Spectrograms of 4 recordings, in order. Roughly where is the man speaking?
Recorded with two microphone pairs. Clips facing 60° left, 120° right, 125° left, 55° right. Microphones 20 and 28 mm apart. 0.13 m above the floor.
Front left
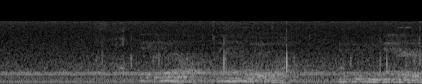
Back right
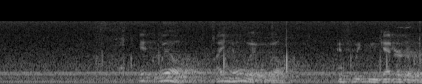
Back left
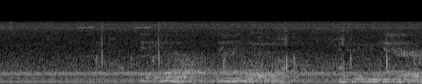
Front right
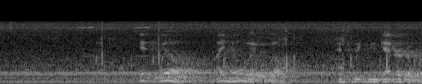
Right.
